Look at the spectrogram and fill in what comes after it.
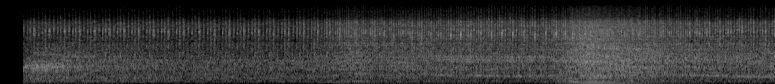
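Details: VAZ 2110 16-valve engine at idle: quick, somewhat uneven knock keeping time with revs, swelling slightly as it speeds up; engine knock.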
